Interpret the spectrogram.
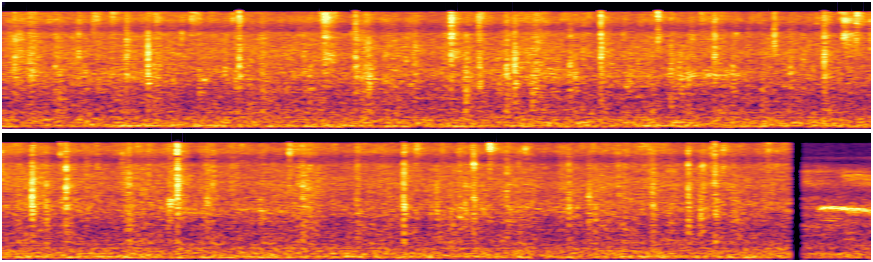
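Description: Steady rain falling on a swimming pool and open water, with many small drop splashes over a low rumble. It cuts off suddenly near the end.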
